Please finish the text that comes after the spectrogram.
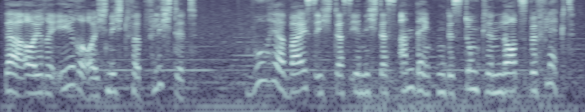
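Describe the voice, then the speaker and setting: A woman's voice: a little high, moderate pace, music in the background, lightly acted. A woman playing a proud, honour-bound mercenary commander in a video game, firm and formal. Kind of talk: video game cutscene acting.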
